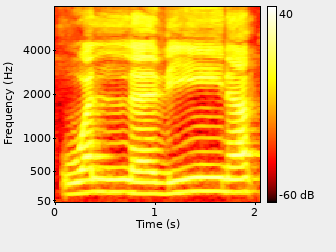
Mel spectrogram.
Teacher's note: ذال نرم حروف میں سے ہے اور یہ مد ہے ایک الف کے مقدار کھینچیں گے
